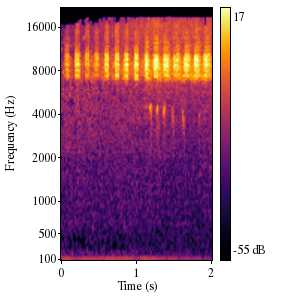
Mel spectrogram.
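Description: Rapid, steady pulses of high, buzzy cicada song repeat without pause at a pristine marsh on Virginia's coast, with a fainter chirping layer joining partway through, over a low constant hum and no voices.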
